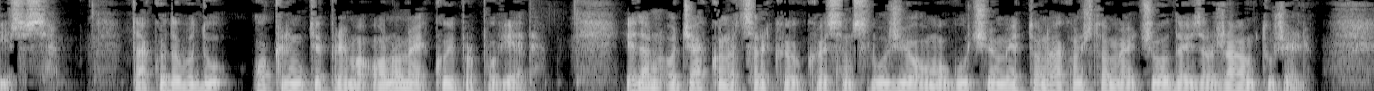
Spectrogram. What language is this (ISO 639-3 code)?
hrv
